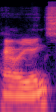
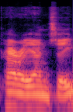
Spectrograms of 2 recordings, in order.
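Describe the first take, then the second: First: The surname is said like 'Ings', with an s. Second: The surname is one short nasal syllable. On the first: The speaker calls it wrong. "not Perry Ings" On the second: The speaker calls it right. "so it's actually Perry Ng"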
